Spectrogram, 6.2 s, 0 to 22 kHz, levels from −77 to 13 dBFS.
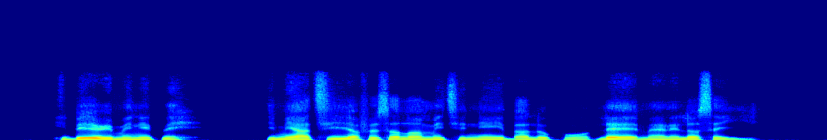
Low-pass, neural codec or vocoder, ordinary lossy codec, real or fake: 10.8 kHz; codec, 24 kHz, 0.9 kbps, WavTokenizer, large speech release; none; fake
